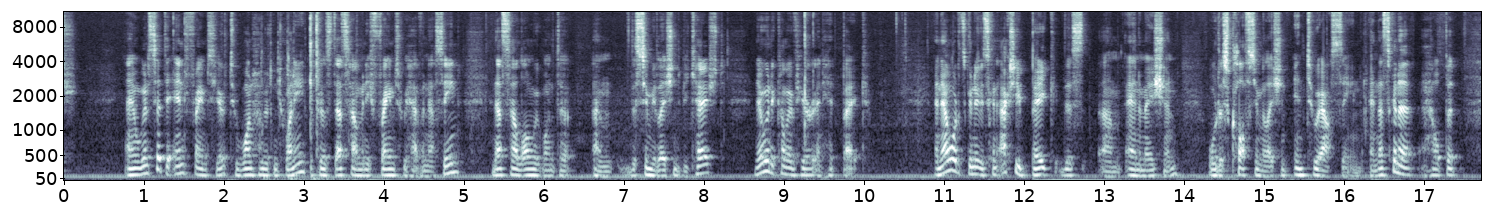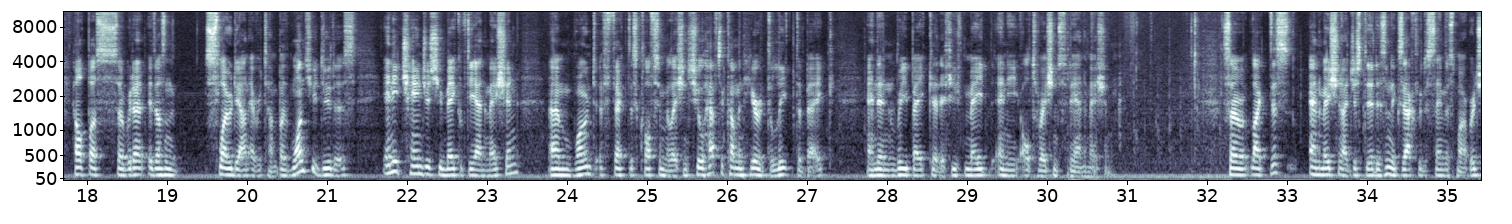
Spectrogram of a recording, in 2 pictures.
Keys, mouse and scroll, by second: 0.0-1.4 scroll down 2, 1.4 click, 3.2 Return, 9.3 click.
